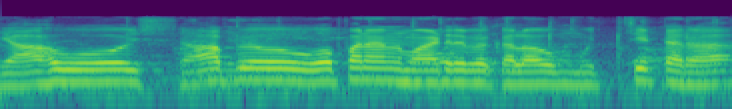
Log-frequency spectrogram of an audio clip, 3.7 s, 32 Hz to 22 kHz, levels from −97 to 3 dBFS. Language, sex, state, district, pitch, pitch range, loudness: Kannada, male, Karnataka, Raichur, 170 Hz, 155-180 Hz, -17 LUFS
